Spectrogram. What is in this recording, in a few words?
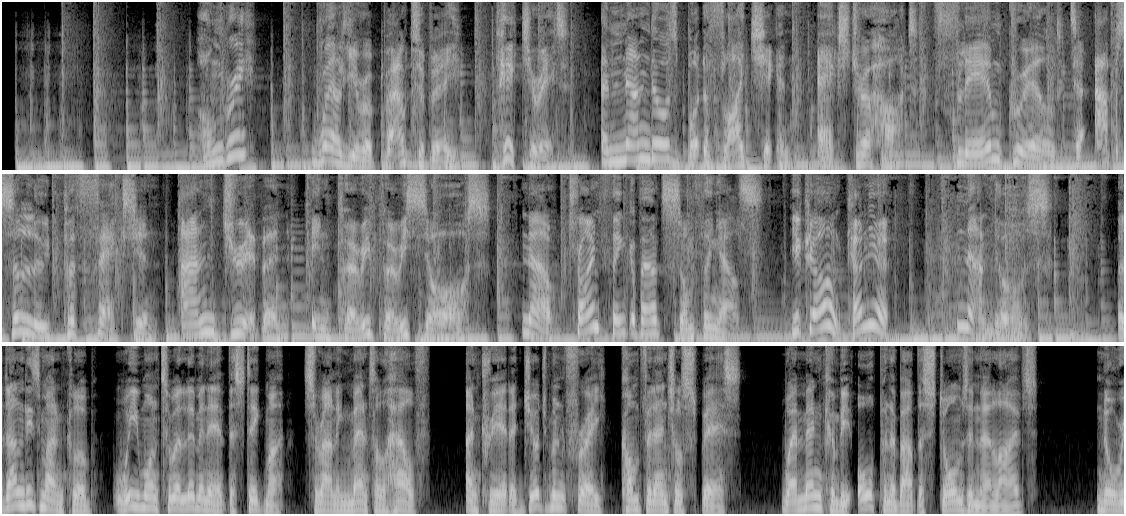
commercial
